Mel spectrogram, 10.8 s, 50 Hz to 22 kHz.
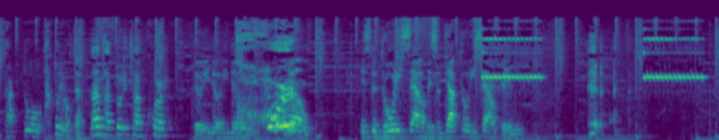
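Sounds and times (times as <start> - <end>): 
speech: 0.1 - 8.0, 8.8 - 9.3
telephone bell ringing: 7.2 - 8.2, 9.6 - 10.7
laughter: 8.8 - 9.6.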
